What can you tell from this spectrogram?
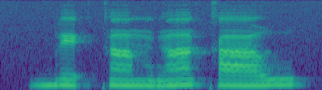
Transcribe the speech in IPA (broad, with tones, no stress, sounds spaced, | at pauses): b e˨ ʔ k ã˨˩ m ɡ ã˧ k a˨˦ w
